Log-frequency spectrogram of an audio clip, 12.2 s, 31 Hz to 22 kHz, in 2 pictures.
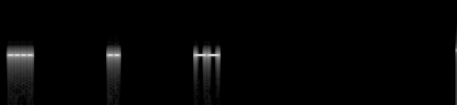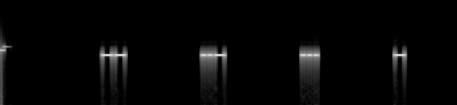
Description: Morse code, heard as a keyed tone, about 28 wpm, spaced as for 8 wpm, 700 Hz. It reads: HIM MUST
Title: 8x Character Spacing - Top 200 Words - 28wpm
